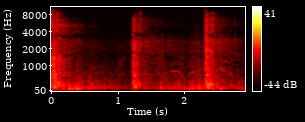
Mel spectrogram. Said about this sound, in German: Plötzlich fallen Schüsse.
